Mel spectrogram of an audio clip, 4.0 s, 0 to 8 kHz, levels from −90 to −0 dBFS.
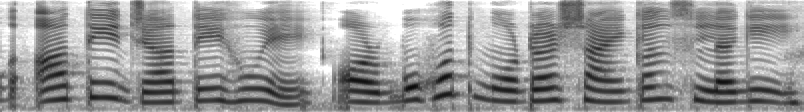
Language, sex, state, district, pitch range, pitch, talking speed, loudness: Hindi, female, Bihar, West Champaran, 285-335 Hz, 310 Hz, 120 wpm, -15 LUFS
